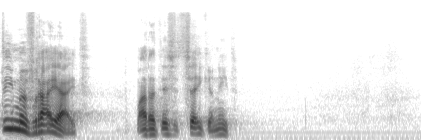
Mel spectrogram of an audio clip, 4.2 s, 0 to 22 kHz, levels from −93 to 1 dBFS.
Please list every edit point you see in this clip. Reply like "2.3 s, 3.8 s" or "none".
none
